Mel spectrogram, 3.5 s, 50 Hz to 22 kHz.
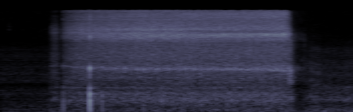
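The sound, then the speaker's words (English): A Kennedy 28 atomizer on a Vaping Bogan Odin mod with dual 21700 batteries fires at 92 watts on a 0.11 coil during an inhale of Turkish harvest liquid: a steady sizzling hiss holding for about two seconds, with a small click near its start, then cutting off abruptly. No one speaks. “So this is 92 watts, 0.11.”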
